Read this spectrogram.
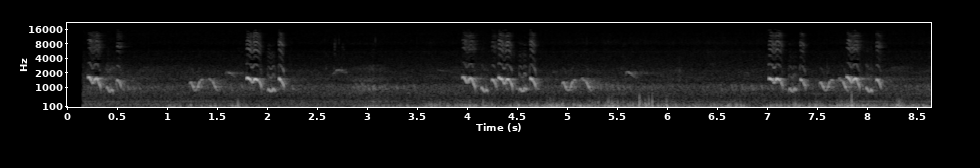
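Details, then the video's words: Rusty-cheeked scimitar babbler singing in the mountains of Keelung City, Taiwan, on 18 March 2019: mellow, hollow whistled phrases of several quick notes, repeated about every three seconds, with short dry clicks and a low background rumble. "大彎嘴（Pomatorhinus erythrogenys）鳴唱記錄"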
